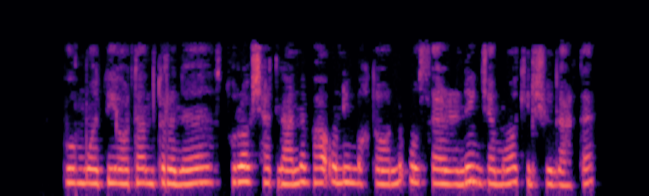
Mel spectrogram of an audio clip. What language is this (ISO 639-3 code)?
uzb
